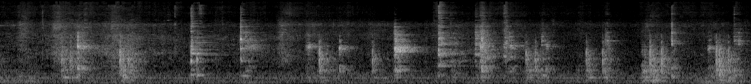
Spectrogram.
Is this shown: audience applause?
no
